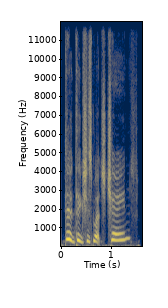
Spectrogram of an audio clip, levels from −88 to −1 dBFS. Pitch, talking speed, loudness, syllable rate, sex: 325 Hz, 220 wpm, -16 LUFS, 4.6 syllables/s, female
